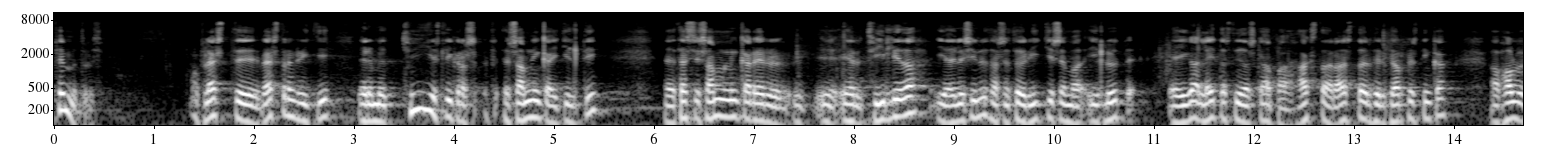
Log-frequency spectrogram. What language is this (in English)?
Icelandic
